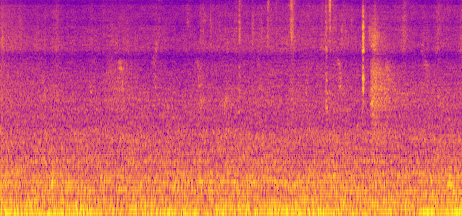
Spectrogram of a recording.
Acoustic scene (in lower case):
residential area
